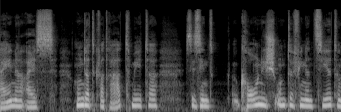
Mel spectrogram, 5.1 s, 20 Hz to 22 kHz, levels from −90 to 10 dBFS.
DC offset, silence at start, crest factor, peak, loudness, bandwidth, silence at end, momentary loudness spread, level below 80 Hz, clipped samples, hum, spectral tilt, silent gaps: under 0.1%; 0 s; 14 dB; -10 dBFS; -24 LUFS; 17 kHz; 0 s; 9 LU; -56 dBFS; under 0.1%; none; -5 dB/octave; none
